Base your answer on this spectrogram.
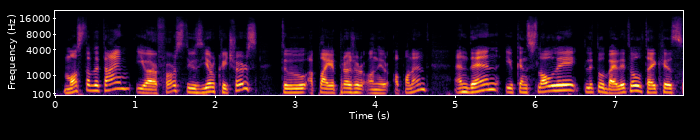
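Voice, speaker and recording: Methodical coach, dry close sound. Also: male voice, a little high, no room sound. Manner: methodical, hesitant with many fillers. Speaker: card game coach. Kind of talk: explaining game strategy.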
